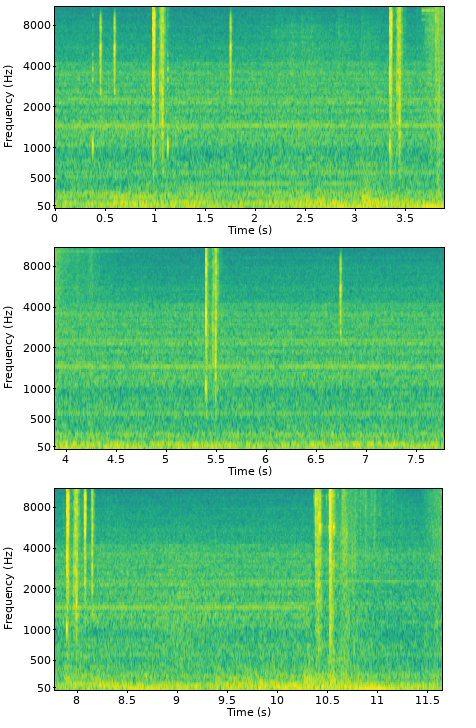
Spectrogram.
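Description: Computer keys clatter in short bursts every couple of seconds.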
